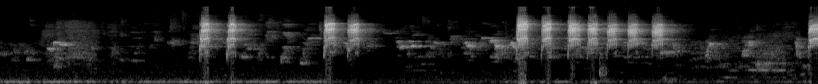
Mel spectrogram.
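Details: Bar-winged prinia calling mates to provoke them into song; scattered loud chips, then a quick run of about eight buzzy high notes, with faint low hum early on.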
